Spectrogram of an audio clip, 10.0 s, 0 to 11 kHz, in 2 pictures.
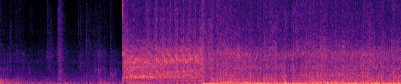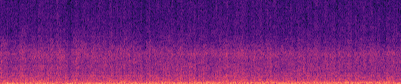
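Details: Chrysler V8 race engine (440 or Hemi) after winter storage, oil primed by drill, timing set: catches and settles into a loud, lumpy, steady idle, no knocks or misses; it wants to die when given gas.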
